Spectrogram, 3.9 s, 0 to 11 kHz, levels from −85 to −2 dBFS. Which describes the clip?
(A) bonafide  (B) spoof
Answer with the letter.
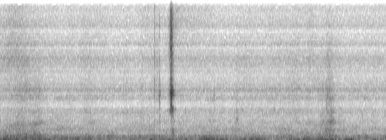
B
